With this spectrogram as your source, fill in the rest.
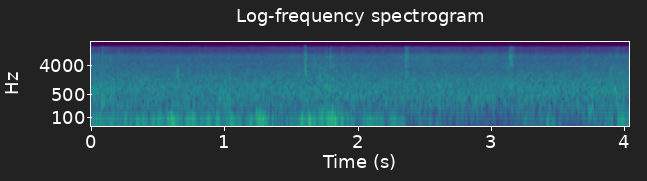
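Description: A paddle dips and pulls through water.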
